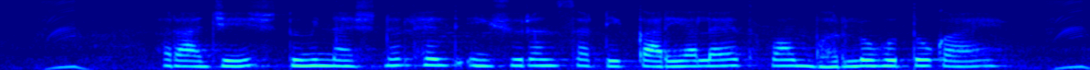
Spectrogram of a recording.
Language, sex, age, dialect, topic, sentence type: Marathi, female, 18-24, Southern Konkan, banking, statement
